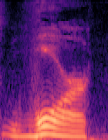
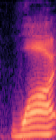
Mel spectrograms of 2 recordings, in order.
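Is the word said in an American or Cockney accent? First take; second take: American; Cockney. First: The word is said in an American accent. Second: The word is said in a Cockney accent.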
